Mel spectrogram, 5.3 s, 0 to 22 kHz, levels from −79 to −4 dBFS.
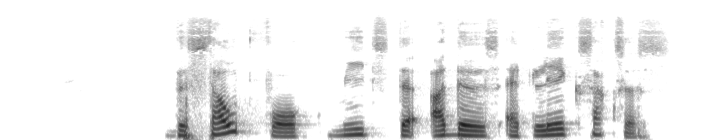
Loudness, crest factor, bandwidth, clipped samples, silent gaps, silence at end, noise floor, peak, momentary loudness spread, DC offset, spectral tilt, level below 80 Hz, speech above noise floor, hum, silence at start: -24 LUFS; 20 dB; 13.5 kHz; under 0.1%; none; 0.4 s; under -90 dBFS; -6 dBFS; 13 LU; under 0.1%; -6.5 dB/octave; -54 dBFS; over 67 dB; 50 Hz at -60 dBFS; 1.35 s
